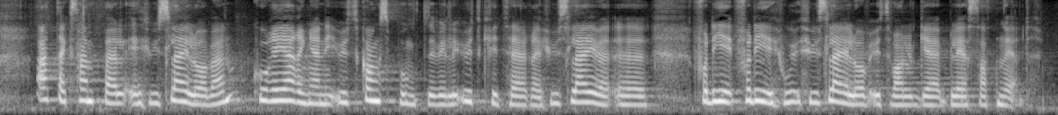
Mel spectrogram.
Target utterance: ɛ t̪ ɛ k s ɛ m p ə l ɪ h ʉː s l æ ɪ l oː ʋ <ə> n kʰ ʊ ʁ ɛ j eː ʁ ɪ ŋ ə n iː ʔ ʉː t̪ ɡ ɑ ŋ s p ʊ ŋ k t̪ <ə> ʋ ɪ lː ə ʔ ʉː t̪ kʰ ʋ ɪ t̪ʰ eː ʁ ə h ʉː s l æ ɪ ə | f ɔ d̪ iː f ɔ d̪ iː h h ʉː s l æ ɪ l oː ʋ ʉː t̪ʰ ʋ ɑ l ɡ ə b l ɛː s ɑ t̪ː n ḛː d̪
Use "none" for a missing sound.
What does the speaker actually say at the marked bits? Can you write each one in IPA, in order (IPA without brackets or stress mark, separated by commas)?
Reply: ə, ə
